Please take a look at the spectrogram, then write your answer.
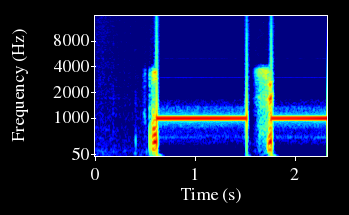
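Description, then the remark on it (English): Two loud, steady censor beeps, each nearly a second long with a short gap between, cutting in abruptly over clipped fragments of someone speaking, bleeping out a phone number being read out. “Actually, just no, give it to us now and we'll beep it.”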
